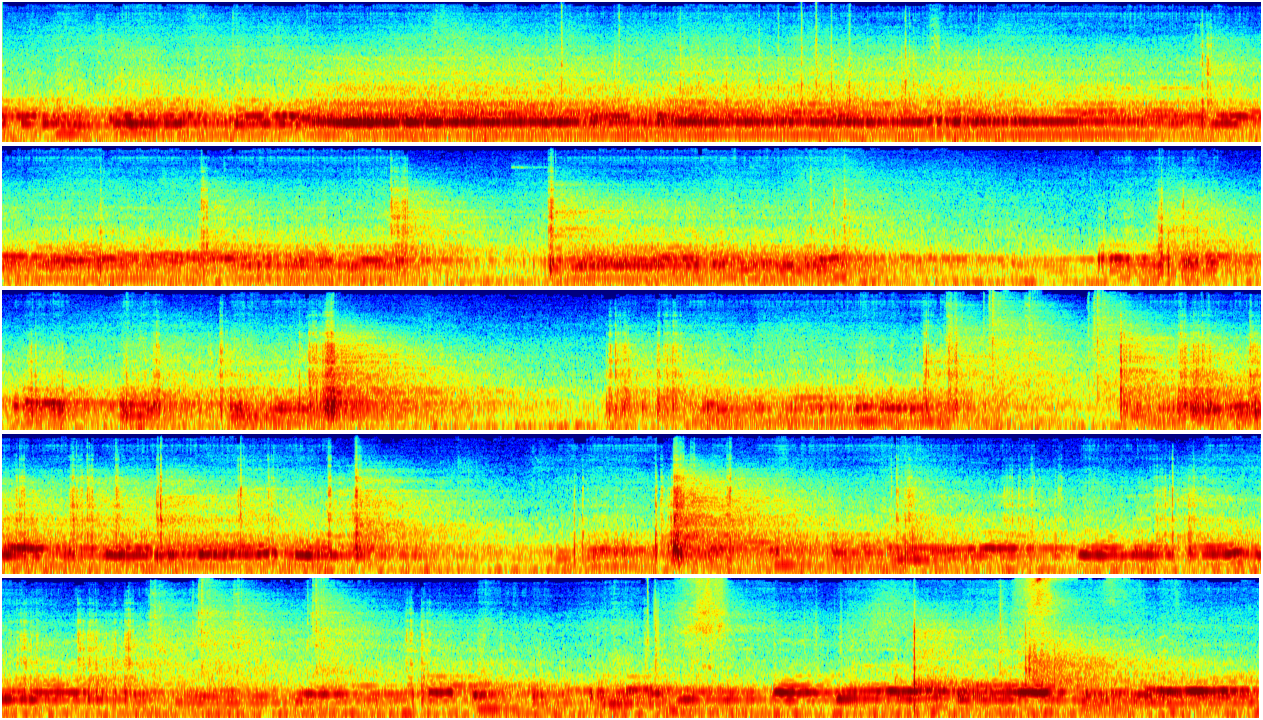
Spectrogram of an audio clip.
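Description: Experimental sound performance: sustained droning tones that waver in pitch over a steady low hum, breaking off and returning several times, with scattered sharp clicks and knocks.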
